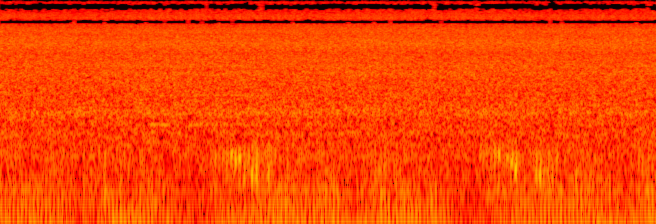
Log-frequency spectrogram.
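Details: Purring cat during a rainy day of play, giving a low, even rumble with a grainy pulsed quality; steady background hiss throughout, with slightly louder moments midway.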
